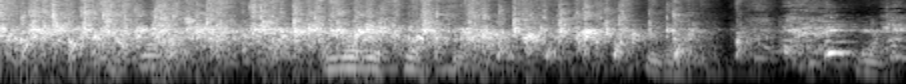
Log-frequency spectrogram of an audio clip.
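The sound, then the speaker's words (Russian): Audience applause at a lecture gathering: steady, dense clapping from many hands runs for several seconds, with voices audible underneath. “Давайте мы им похлопаем.”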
